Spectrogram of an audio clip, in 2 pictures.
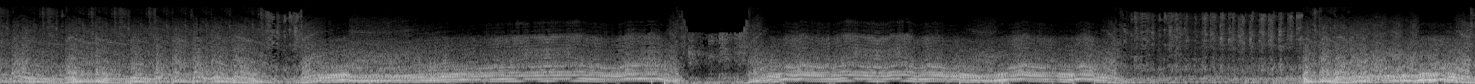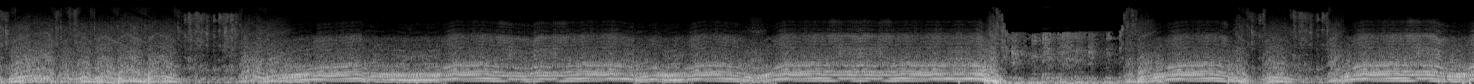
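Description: A monster truck engine roars and revs up and down.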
